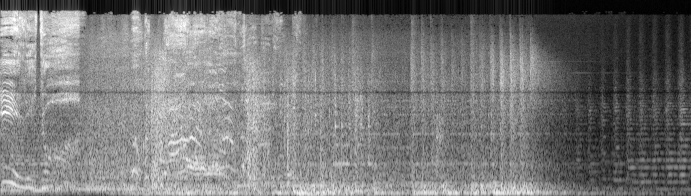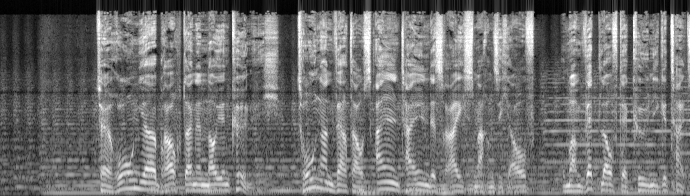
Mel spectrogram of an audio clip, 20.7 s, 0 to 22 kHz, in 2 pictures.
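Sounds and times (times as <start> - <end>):
low tonal drone: 0.0 - 7.4
giant ocean wave crashing: 0.2 - 8.6
speech: 12.1 - 20.7.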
